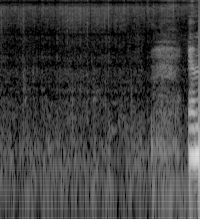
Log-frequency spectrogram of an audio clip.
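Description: A lit incense charcoal disc, held in tongs, fizzing faintly as it catches and sparks.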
